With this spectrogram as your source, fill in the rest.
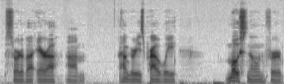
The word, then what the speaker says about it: Hungary: so uh Hungary um are you hungry I'm hungry no it's pronounced Hungary yeah that's what I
